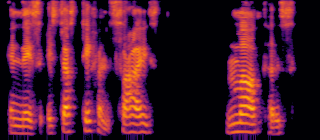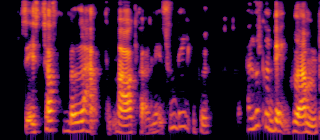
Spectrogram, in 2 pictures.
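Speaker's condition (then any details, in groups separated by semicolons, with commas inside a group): Muscular dystrophy; progressive muscle wasting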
